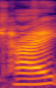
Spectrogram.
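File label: "chai" tone 2, Mandarin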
